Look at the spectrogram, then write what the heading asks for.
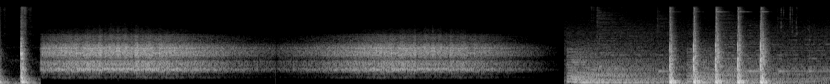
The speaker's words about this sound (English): Knocked on the door. Who's out there?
